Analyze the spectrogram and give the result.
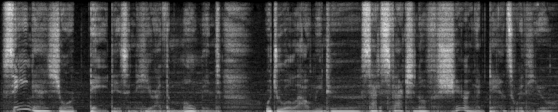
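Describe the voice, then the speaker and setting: A man voicing an ancient royal vampire lord in an ASMR roleplay, suave and flirtatious, speaking slowly with low breathy whispers. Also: wildly swooping pitch, far from the mic, faint music behind, exaggerated voice. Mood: seductive. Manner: slow, seductive, softly whispering.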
